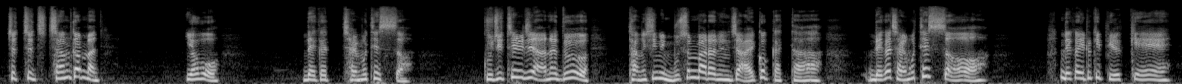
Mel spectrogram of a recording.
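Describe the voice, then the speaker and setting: A woman's voice: sits high, lively intonation, moderate pace, no room sound. A woman voicing a young wife who stammers, protests and pleads with her husband in an audio drama story. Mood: pleading. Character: young wife, defensive then pleading, flustered.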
